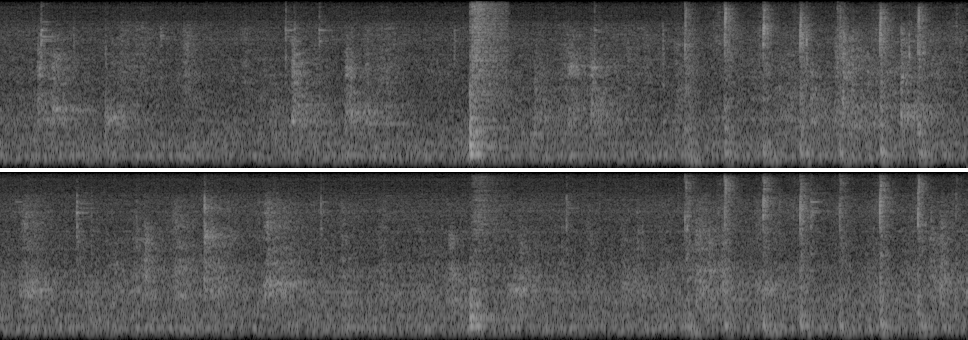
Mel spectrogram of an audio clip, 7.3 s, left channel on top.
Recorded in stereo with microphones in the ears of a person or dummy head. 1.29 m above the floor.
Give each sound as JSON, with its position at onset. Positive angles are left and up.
{"t": 3.5, "sound": "a snare drum", "side_deg": 60, "distance_m": 0.7}
{"t": 5.1, "sound": "footsteps", "side_deg": 5, "distance_m": 2.5}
